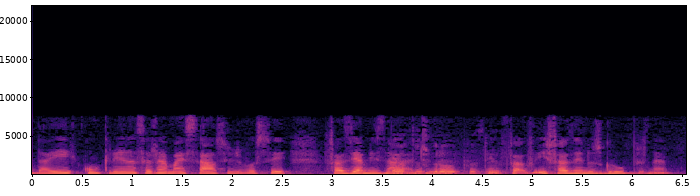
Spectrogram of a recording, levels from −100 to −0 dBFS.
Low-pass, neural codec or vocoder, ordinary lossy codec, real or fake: none; none; none; real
